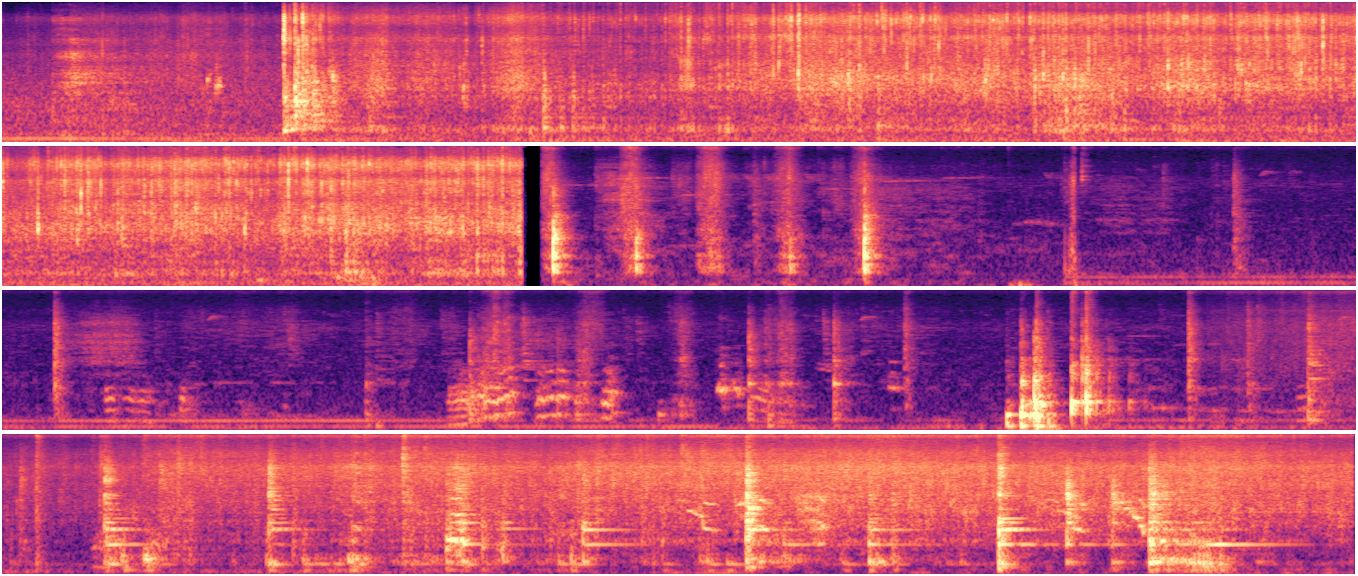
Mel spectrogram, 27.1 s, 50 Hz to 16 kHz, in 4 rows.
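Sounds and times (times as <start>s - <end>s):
food sizzling in a hot pan: 20.2s - 27.0s.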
